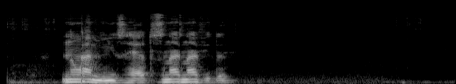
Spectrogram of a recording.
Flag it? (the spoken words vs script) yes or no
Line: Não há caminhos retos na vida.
yes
